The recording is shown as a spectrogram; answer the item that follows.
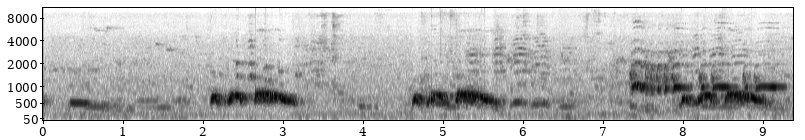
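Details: Local spotted dove used as a lure, cooing in three separated bursts: low, hollow, slurred notes that rise then fall, repeated every two to three seconds over quiet background with a faint higher chirp at the end.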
